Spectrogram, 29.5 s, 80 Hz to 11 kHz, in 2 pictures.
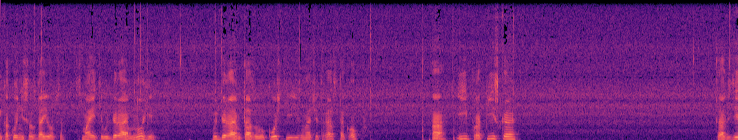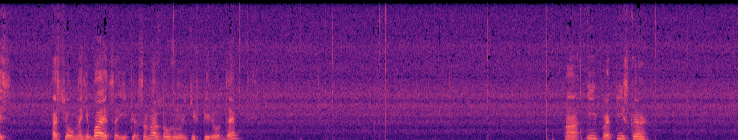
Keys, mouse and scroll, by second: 0.7 click, 2.8 shift+click, 4.3 shift+click, 5.9-7.5 drag, 8.4 a, 9.2 i, 10.4-18.4 drag, 19.5 click, 21.3 shift+click, 22.3 shift+drag, 23.8 click, 25.7 a, 26.5 i, 27.9 click, 29.4 click.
